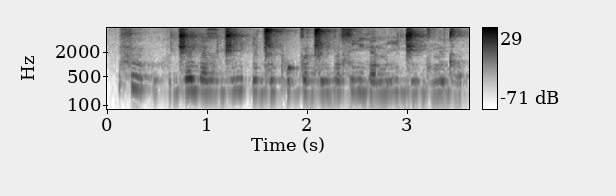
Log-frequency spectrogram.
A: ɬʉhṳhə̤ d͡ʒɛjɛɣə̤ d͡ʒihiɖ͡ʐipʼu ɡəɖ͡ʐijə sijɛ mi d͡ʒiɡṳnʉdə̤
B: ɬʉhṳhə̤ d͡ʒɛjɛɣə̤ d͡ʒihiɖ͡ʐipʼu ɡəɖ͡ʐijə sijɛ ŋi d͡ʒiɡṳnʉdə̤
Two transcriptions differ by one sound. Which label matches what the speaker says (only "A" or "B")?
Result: A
